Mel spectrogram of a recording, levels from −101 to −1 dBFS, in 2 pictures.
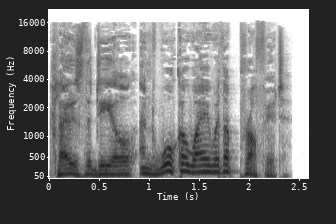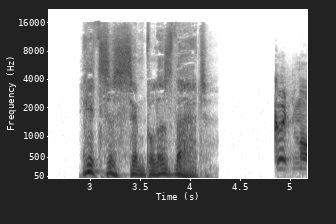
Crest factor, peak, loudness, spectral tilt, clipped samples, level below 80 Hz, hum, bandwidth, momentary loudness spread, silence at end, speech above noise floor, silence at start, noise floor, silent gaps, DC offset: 16 dB; -4 dBFS; -20 LUFS; -5 dB/octave; under 0.1%; -36 dBFS; none; 16.5 kHz; 12 LU; 0 s; 67 dB; 0 s; -86 dBFS; none; under 0.1%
